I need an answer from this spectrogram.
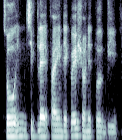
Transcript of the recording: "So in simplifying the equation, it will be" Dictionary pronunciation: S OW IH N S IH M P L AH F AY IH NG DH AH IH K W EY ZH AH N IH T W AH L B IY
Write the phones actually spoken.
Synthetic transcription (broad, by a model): S OW IH N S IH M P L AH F AY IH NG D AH K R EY SH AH N IH T W AH L B IY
